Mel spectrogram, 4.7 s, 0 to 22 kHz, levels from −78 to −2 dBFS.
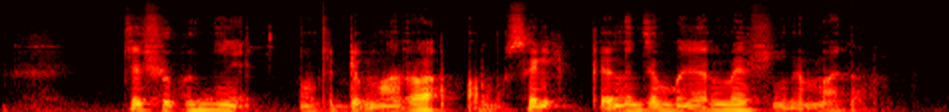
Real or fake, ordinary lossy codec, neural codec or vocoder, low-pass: fake; none; codec, 44.1 kHz, 1.7 kbps, Pupu-Codec; none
